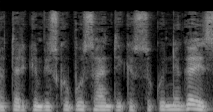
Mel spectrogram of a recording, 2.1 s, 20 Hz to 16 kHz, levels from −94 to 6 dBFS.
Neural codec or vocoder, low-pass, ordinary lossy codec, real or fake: none; 10.8 kHz; MP3, 48 kbps; real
